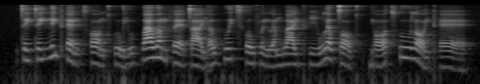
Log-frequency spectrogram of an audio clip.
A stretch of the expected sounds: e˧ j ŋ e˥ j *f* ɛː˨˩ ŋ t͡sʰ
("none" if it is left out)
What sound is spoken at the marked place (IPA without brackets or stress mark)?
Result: pʰ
